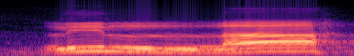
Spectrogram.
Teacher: lil ada lam bertasdid, lillah ditahan. Lillahi, hi-nya pendek.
